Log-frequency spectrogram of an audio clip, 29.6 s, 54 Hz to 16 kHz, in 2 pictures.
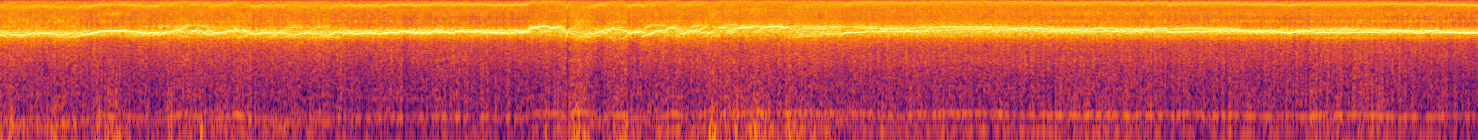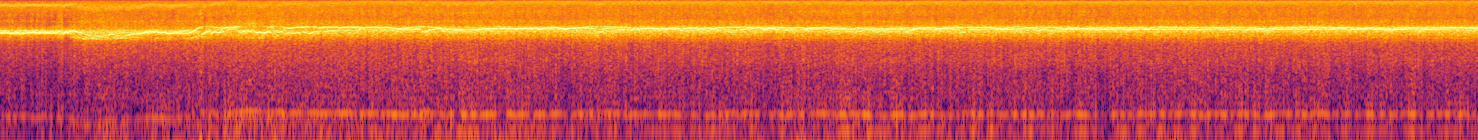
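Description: U818A-1 quadcopter's motors and propellers, recorded through the drone's own onboard microphone, giving a loud high whine over a low hum. The pitch wavers as the drone manoeuvres and steps up slightly about sixteen seconds in.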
